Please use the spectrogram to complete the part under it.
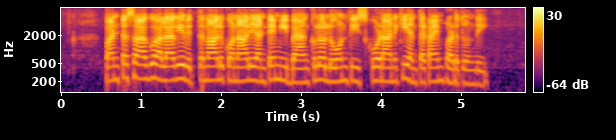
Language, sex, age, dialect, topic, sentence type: Telugu, female, 18-24, Utterandhra, banking, question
